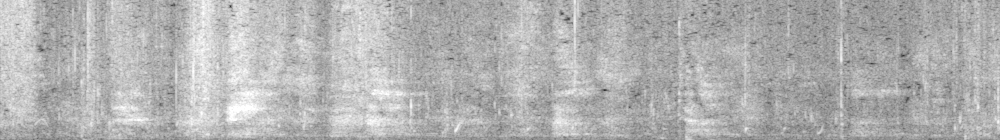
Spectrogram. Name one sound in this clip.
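Water splashes and laps around swimmers.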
